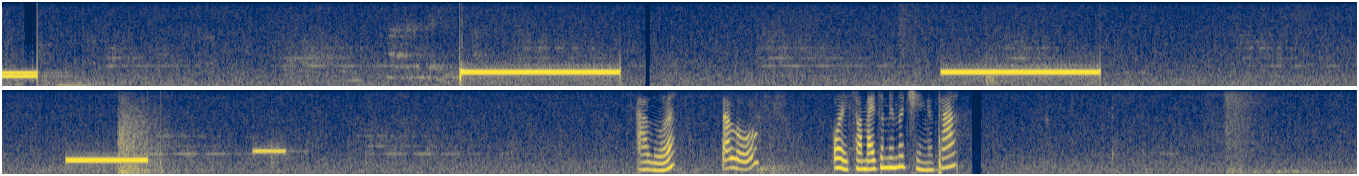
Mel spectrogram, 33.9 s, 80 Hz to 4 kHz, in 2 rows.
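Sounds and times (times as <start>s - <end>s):
telephone line tone during a call transfer: 0.0s - 0.5s, 5.7s - 7.8s, 11.8s - 13.8s, 17.8s - 18.8s, 20.1s - 20.6s
speech: 25.0s - 25.4s, 27.4s - 29.0s.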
